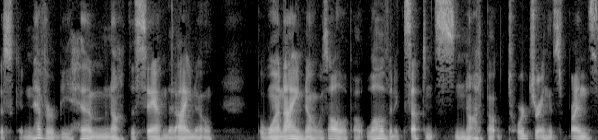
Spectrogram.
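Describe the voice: Reading aloud, plain and simple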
